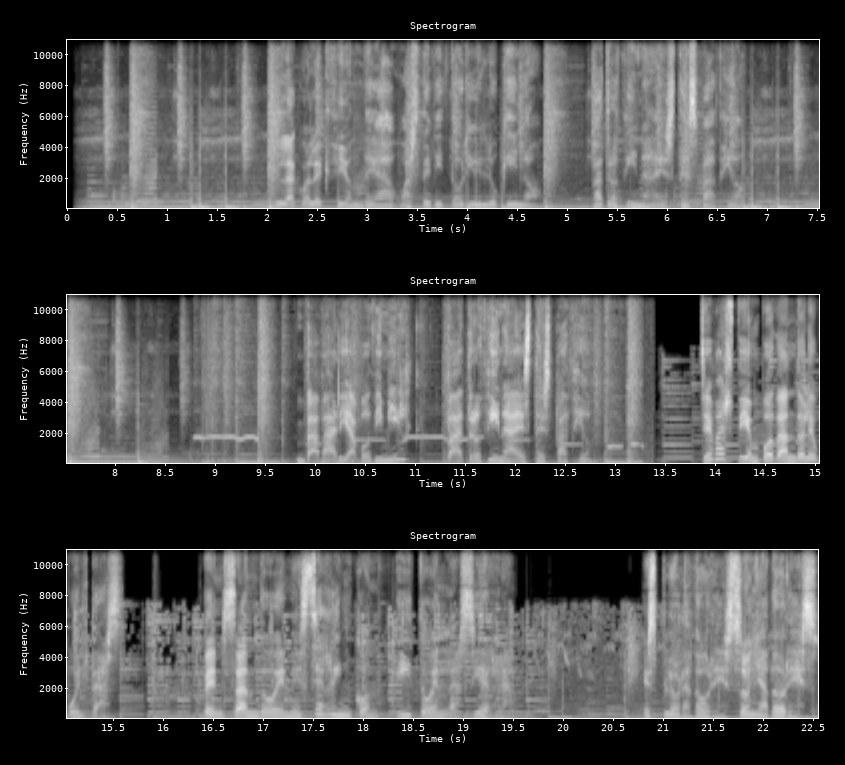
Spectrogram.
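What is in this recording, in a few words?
comercial, Spanish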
